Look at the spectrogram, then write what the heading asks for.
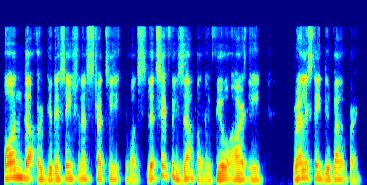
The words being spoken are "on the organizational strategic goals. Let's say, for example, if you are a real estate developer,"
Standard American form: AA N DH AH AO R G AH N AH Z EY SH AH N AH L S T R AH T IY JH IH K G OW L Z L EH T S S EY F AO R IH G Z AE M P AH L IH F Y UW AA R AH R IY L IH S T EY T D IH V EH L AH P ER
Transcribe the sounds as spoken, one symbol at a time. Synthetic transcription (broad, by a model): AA N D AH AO R G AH N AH S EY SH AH N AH L S T R AH T IY JH IH K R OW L S L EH T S S EY F AO R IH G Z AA M P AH L IH F Y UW AA R AH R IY L IH S T EY T D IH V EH L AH P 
